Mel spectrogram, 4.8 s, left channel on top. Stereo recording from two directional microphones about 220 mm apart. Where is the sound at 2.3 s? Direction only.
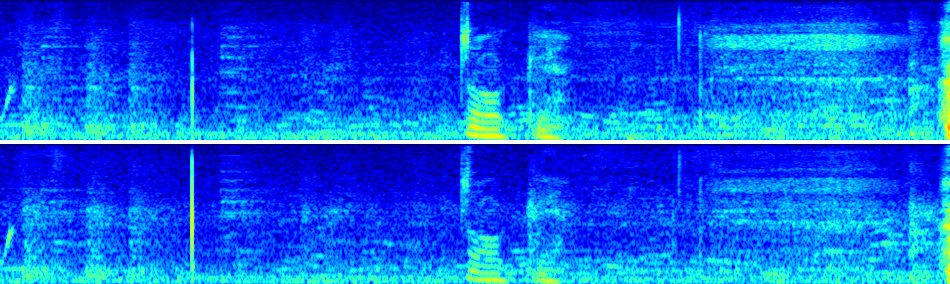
45° left (ahead or behind).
